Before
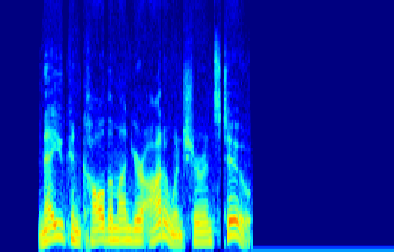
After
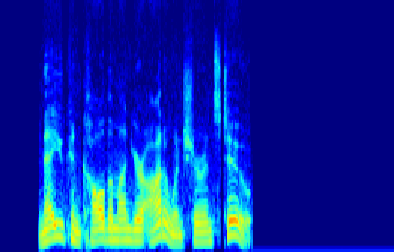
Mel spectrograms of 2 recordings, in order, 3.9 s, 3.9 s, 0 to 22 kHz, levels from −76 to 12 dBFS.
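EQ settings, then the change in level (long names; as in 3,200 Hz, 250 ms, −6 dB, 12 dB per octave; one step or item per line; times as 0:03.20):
low-shelf EQ 130 Hz −8 dB
−2.5 dB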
